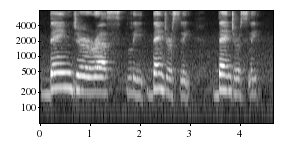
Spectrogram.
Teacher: É dangerous. Você não pronuncia com som de O e com som de U. É como se fosse um A.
